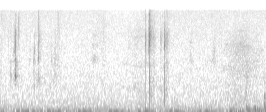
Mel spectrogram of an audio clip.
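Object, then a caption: Small glass dropper bottle. A small, dark amber glass dropper bottle with a white dropper cap and a label appears to be filled. It sits in a palm and is tapped with long painted nails. The result is quiet, rapid, uneven clicks, each a brief bright tick over a low background rumble.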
